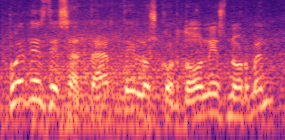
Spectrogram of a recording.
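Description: A heroic cartoon firefighter with a Latin American accent. His voice sits high for a man, confident, calm and reassuring, with loud music behind it. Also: measured pace. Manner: confident, instructive.

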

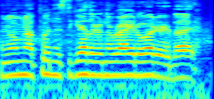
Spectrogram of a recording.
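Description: A man's voice: a little high, level tone, racing, a little mellow, slight background noise, low-quality recording. A middle-aged man chatting casually to camera as a vlog host, in an informal, easygoing, rambling way, from the back of a truck camper.

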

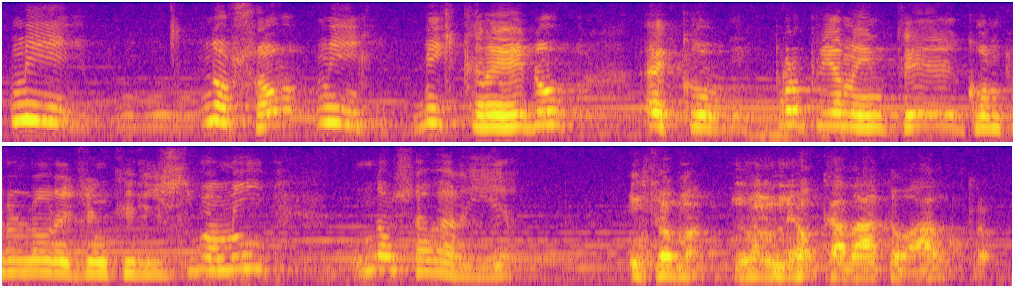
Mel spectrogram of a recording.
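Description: An actor playing a garrulous, fussy dinner guest in a 1950s Italian period drama, telling tales theatrically and haltingly. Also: male voice, high-pitched, animated, over music, poor audio. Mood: mocking mimicry. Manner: halting, theatrical storytelling with mimicry.

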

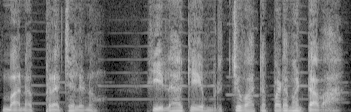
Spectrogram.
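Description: A man voicing a worried, angry king who speaks slowly and commands gravely in a storybook tale. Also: on the low side, mellow. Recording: dry, faint music behind.

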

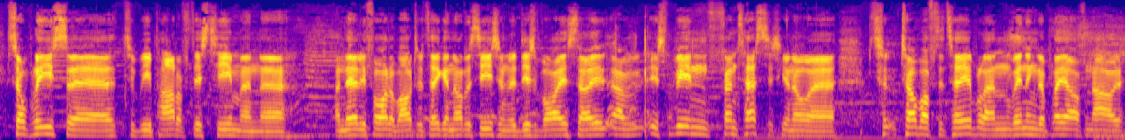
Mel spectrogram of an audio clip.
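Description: A male rider gives a halting, hesitant interview outdoors at a stadium. His tone is bright and somewhat high. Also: steady tone.

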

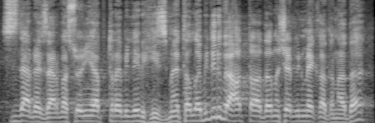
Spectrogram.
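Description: A man's voice: mid-range voice, fast talker, a little mellow. A middle-aged man hosting a promotional interview in a cafe, speaking formally and ornately and often finishing his guest's sentences. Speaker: interviewer host. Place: indoor cafe restaurant.

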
